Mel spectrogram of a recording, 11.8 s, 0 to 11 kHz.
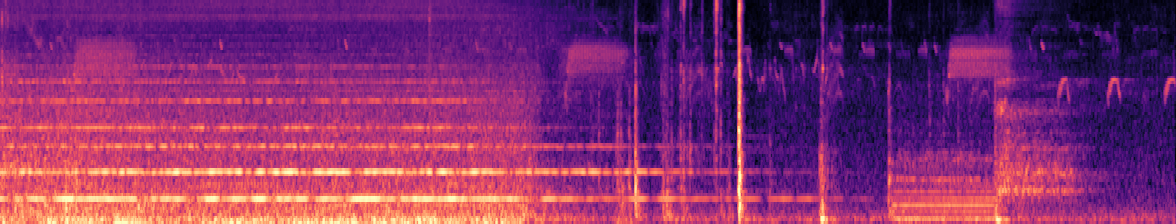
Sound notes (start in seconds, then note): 5.6 birds chirping continues; 5.6 bright music continues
